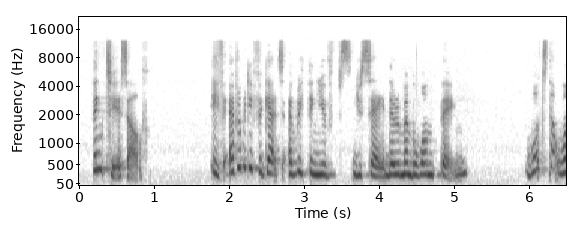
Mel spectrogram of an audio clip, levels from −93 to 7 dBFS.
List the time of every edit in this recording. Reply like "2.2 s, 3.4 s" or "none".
none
